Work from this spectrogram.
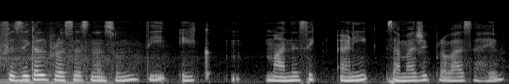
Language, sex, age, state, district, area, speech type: Marathi, female, 18-30, Maharashtra, Ratnagiri, urban, spontaneous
